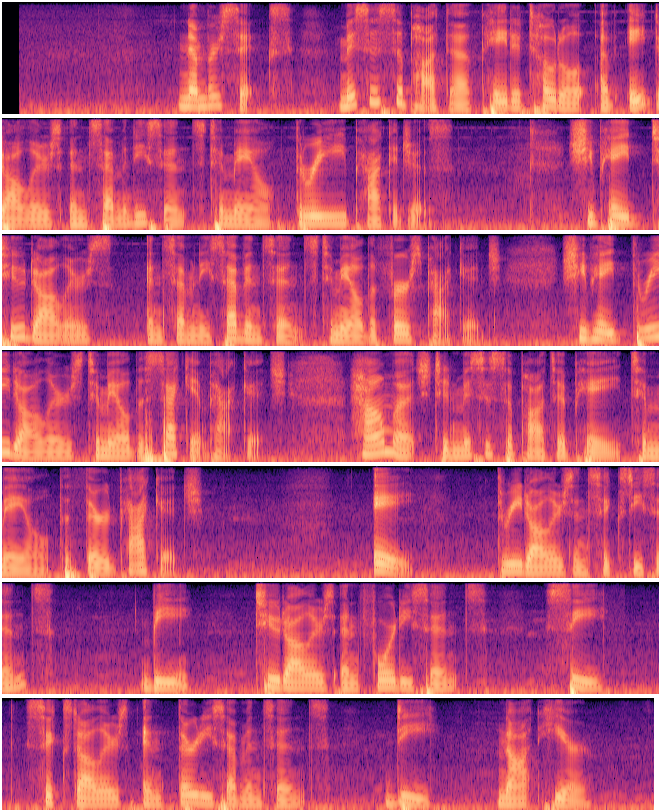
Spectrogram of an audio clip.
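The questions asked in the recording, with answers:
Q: How much did Mrs. Zapata pay to mail the third package?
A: D: Not here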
